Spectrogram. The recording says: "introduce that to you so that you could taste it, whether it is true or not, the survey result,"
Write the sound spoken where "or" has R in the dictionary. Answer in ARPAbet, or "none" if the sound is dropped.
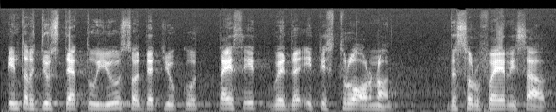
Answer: R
